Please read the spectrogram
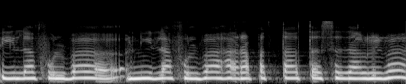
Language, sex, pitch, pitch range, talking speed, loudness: Bhojpuri, female, 280 Hz, 275-290 Hz, 190 wpm, -10 LUFS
